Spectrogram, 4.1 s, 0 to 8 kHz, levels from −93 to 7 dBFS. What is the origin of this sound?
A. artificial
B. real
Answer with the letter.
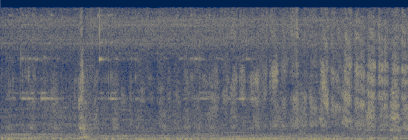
B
